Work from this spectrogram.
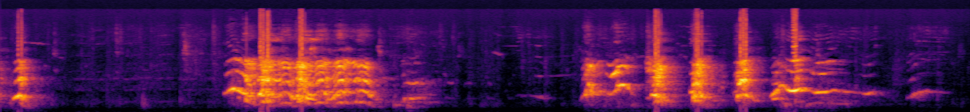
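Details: Lonely, bored puppy caged alone, crying when it sees other dogs playing outside: a short whine, then a dense burst of harsh cries, then a run of five or six sharp barks spaced under a second apart, ending in a soft whimper.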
